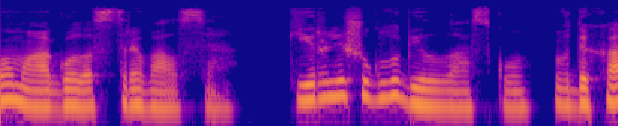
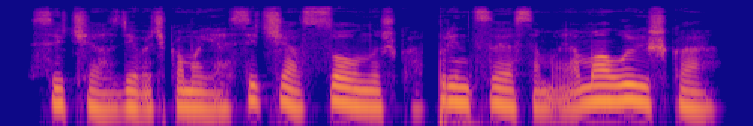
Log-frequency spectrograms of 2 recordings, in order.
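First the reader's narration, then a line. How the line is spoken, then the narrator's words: Muttering. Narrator (Russian): бормотал Терех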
